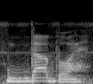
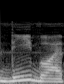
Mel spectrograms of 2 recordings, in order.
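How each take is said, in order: First: 'The' is said with a short 'uh' vowel. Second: 'The' is said with a long 'ee' vowel. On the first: The speaker calls it right. "द boy पढ़ेंगे" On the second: The speaker calls it wrong. "फिर देखिए मैं गलत पढ़ दिया"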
